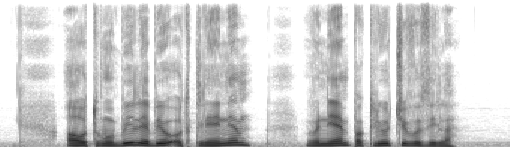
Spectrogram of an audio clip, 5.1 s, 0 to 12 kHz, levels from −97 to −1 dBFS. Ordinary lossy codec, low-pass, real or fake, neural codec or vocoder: none; none; real; none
